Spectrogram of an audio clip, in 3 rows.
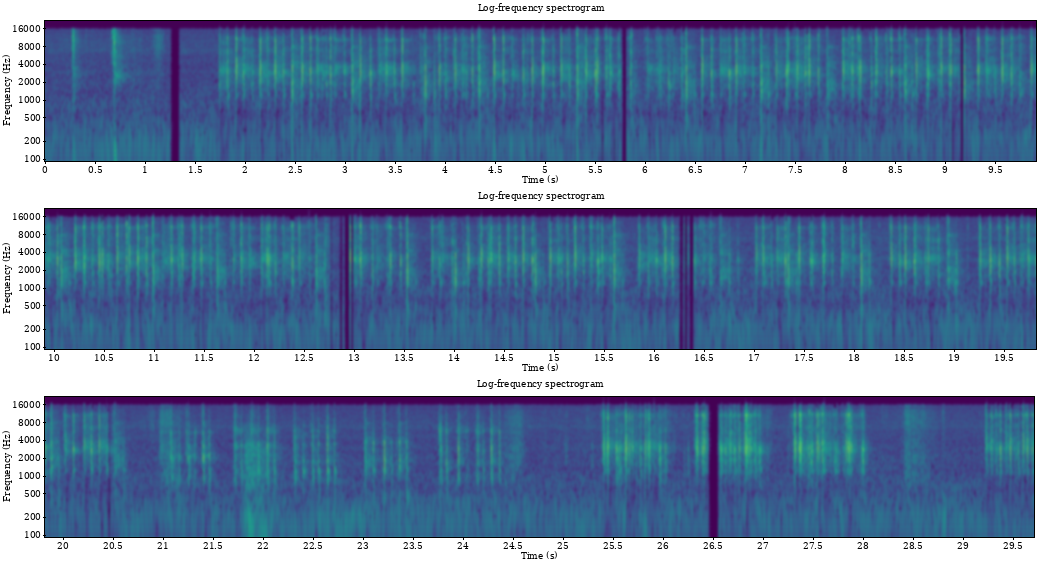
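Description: Custom mechanical keyboard (CKW 80 with a carbon-fibre plate, lubed SWK F3 switches and Domikey Hush keycaps, built without foam) being typed on. A few single keystrokes come first, then fast, continuous typing from about two seconds in, which breaks into shorter bursts with pauses after about twenty seconds.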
